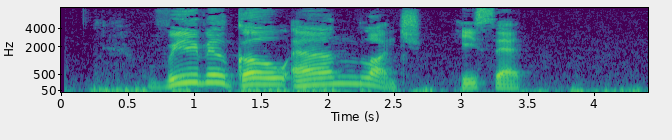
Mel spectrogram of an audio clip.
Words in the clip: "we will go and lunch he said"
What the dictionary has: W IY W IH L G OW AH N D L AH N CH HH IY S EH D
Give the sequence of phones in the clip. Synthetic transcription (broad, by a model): W IY W IH L G OW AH N L AH N CH HH IY S EH D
